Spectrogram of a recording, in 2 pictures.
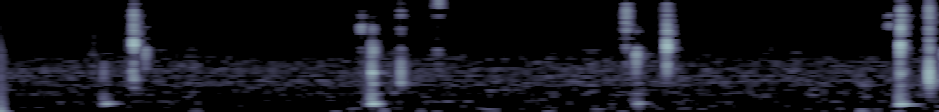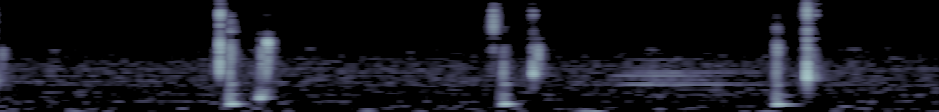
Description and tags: Slow Dripping
Slow water drips from the kitchen faucet to a bowl of soapy water.
drip, liquid, trickle, water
